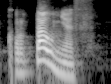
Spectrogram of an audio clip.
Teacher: la mayor fuerza de voz en este primer caso, en cortauñas, no está en la U, está en la A. Aquí lo que se dice es cortauñas.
